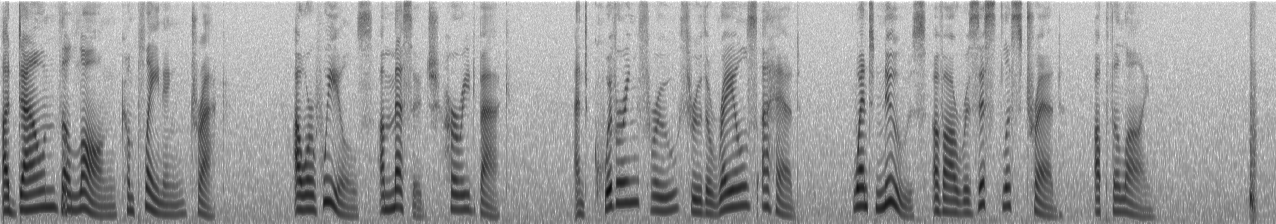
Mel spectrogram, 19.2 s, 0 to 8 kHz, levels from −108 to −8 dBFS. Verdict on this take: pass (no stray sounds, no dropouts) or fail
fail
